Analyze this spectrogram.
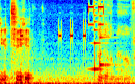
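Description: Keypad buttons beep in short high tones.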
